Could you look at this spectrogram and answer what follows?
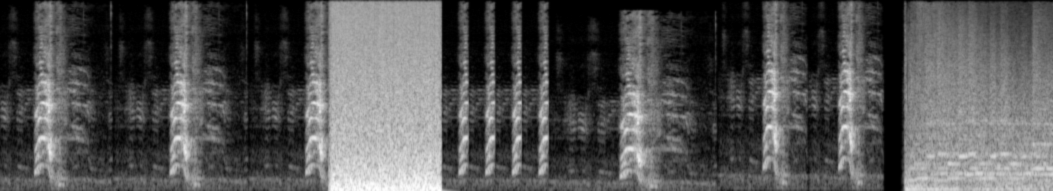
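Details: Repeated loud voiced sneezes from an old woman about every two seconds, edited with loud explosion-like sound effects for comic effect.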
